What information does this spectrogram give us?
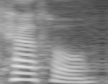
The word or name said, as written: kettle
